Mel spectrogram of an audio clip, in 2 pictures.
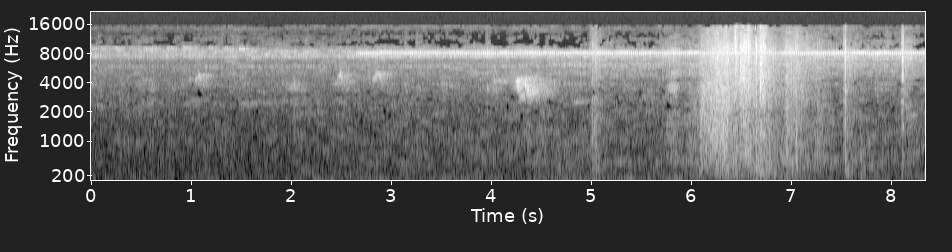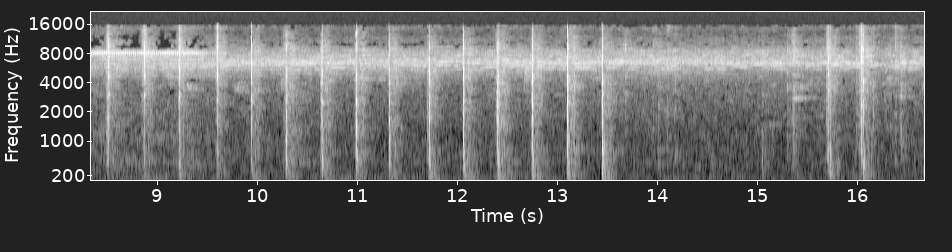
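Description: Machete blade striking a stick held against a log: after a brief scrape, a steady run of sharp chops about three a second that grows louder and then thins to a few scattered strikes near the end. A steady high insect drone underneath.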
